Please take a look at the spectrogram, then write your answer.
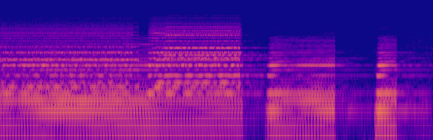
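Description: A left-hand accordion bass sample from Kontakt, played on a keyboard in vallenato style. A long, low, reedy held tone is followed by several shorter bass notes, close and fairly loud.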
